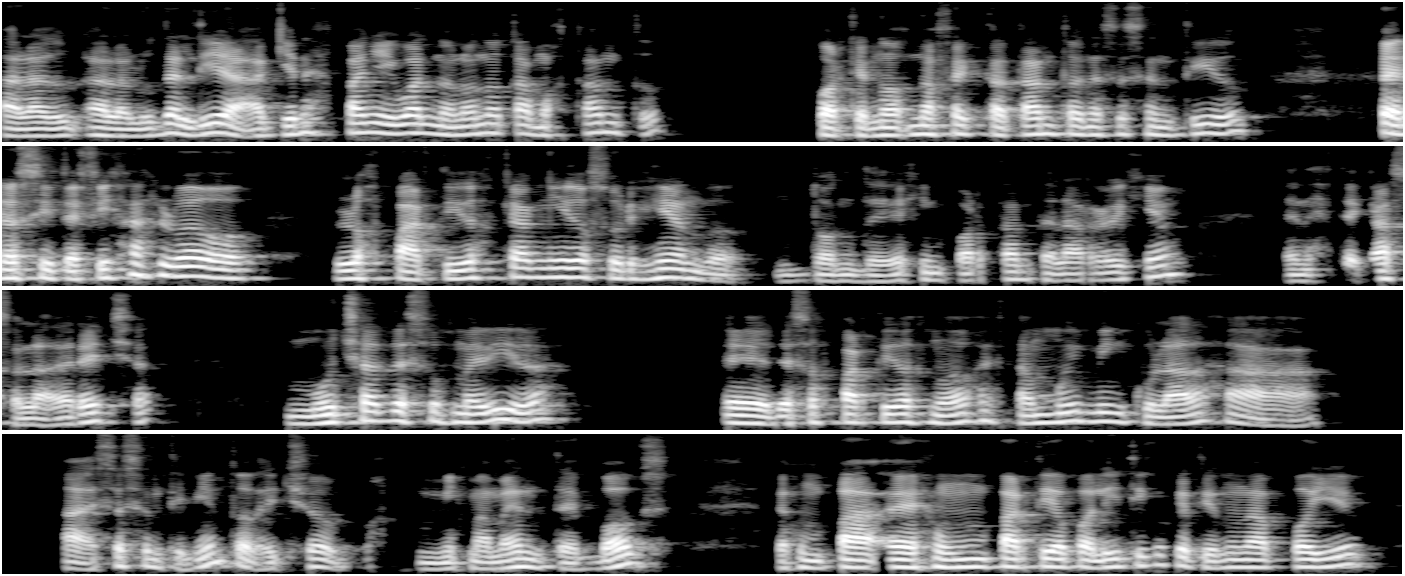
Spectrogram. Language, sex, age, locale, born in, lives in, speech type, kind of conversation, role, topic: Spanish, male, 35-39, es-ES, Spain, Spain, conversation, unstructured, none, ¿Es peligroso mezclar la religión y la política?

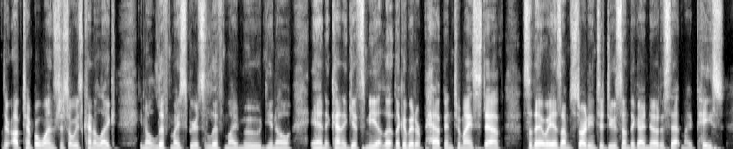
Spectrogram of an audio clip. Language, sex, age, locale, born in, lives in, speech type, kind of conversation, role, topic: English, male, 45-49, en-US, United States, United States, conversation, unstructured, none, What music always lifts your mood, and why?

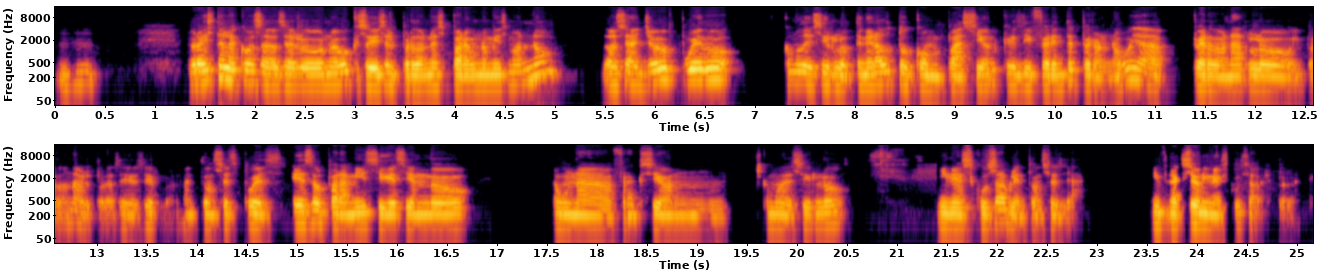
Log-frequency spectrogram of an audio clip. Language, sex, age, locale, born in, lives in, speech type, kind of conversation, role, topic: Spanish, male, 25-29, es-MX, Mexico, Mexico, conversation, unstructured, none, ¿Hasta qué punto perdonas a un amigo que te ha traicionado?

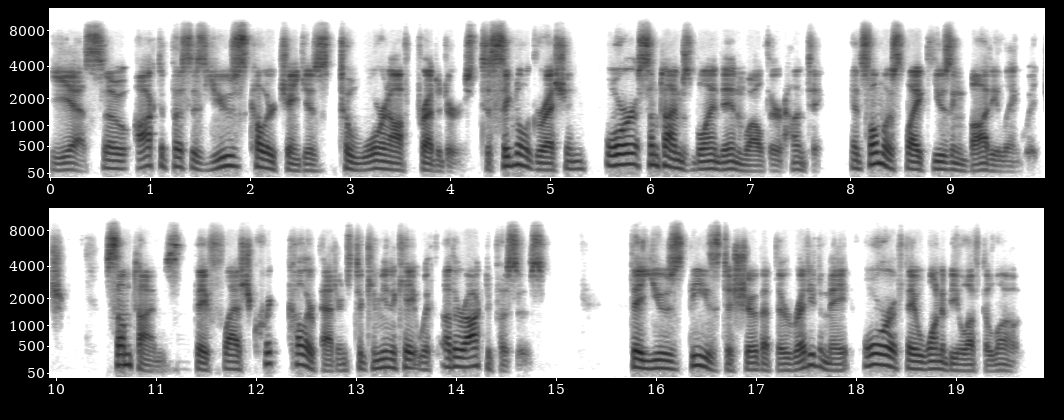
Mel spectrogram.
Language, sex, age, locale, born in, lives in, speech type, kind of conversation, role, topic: English, male, 35-39, en-US, United States, United States, read, expert-assistant, expert, How and why do chameleons and other animals change their color?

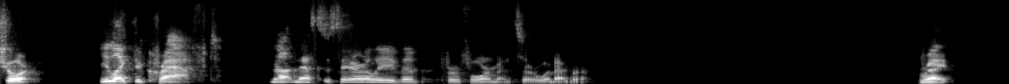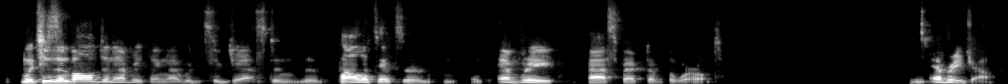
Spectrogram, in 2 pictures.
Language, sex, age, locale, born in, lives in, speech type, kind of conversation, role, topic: English, male, 50-54, en-US, United States, United States, conversation, unstructured, none, How do you decide when to challenge yourself versus staying in your comfort zone?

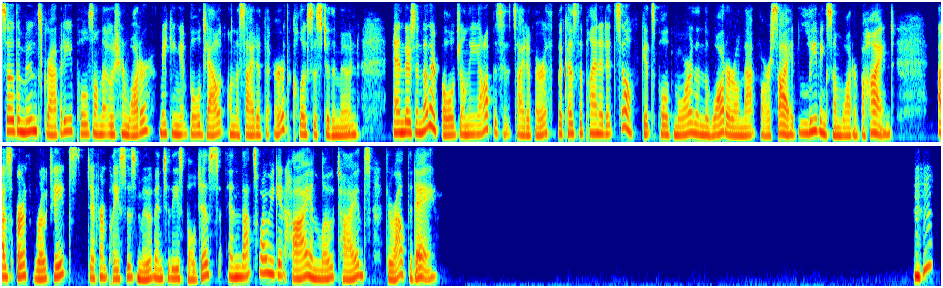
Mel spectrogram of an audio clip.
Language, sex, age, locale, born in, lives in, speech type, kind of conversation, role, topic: English, female, 30-34, en-US, United States, United States, read, expert-assistant, expert, What causes tides in the ocean?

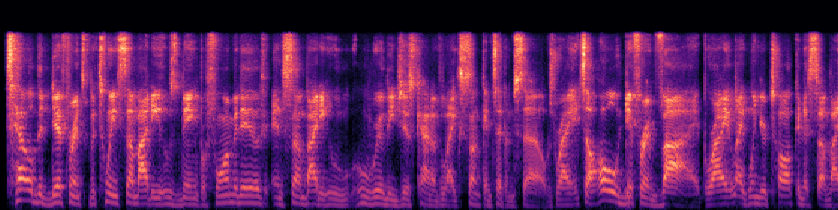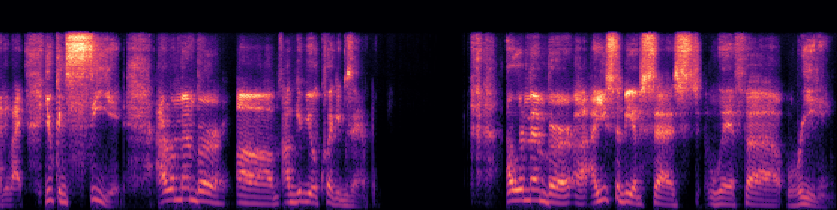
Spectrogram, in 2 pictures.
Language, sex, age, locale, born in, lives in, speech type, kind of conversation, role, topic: English, male, 40-44, en-US, United States, United States, conversation, podcast, guest, Why is it important to stay true to yourself, even when it’s difficult?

